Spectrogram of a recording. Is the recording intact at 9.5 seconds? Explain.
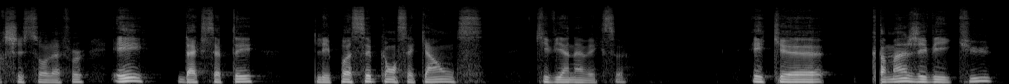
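No. At 9.45 s the microphone volume stepped down: speech and background drop abruptly by about 2 dB, likely because the call software lowered the input gain.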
